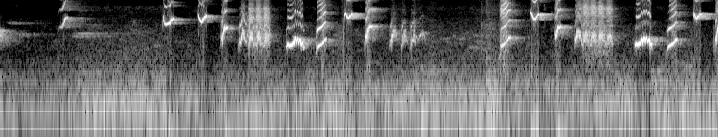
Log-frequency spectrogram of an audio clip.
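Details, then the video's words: White-rumped shama singing lively, mixing in sounds of small birds: scattered sharp high chips, buzzy notes and short upslurred whistles in an uneven, busy sequence with short silences between phrases. "Murai gacor materi isian suara burung kecil"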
